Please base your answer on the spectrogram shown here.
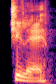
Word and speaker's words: chile: Yeah, Chile, and But I'm talking about it means child. pronunciation. Yeah, it means child Sure. in their glossary. Sure, but it's pronounced Chile, not child.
